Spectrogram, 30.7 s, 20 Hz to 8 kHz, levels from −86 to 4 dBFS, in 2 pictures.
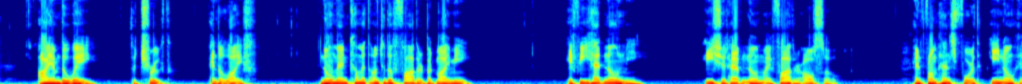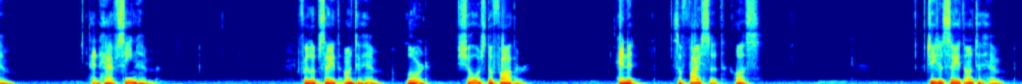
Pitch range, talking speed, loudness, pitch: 80-125 Hz, 115 wpm, -14 LUFS, 95 Hz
